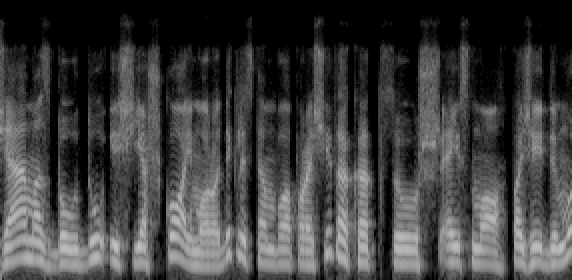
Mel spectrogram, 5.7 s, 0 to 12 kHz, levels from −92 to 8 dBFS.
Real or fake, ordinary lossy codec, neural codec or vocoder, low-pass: real; Opus, 32 kbps; none; 7.2 kHz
